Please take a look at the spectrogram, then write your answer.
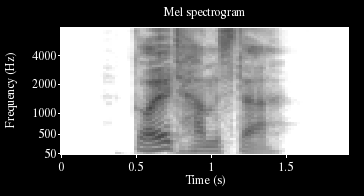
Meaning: golden hamster
- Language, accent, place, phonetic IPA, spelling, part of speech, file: German, Germany, Berlin, [ˈɡɔltˌhamstɐ], Goldhamster, noun, De-Goldhamster.ogg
